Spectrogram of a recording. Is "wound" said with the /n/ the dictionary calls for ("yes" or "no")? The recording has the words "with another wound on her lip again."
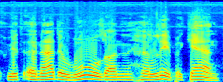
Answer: no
